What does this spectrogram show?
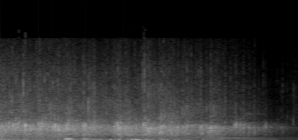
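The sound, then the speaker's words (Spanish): An audience applauds the Lord together, a dense, steady wash of clapping from many hands that carries on for a few seconds before gradually fading out, with a few faint voices mixed underneath. “Vamos a dar un aplauso al Señor si usted lo cree.”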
